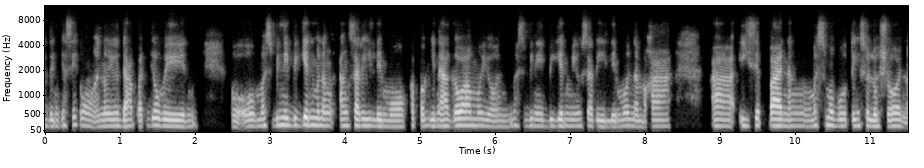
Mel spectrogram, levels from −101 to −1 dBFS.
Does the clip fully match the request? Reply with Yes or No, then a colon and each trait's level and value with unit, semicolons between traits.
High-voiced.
No: medium, 170 Hz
